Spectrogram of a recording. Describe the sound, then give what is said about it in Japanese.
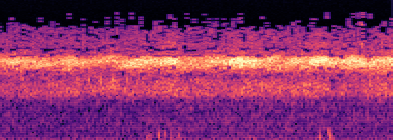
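A dense, continuous chorus of frogs croaking in Japan, heard from a distance, a steady trilling hum with a couple of deeper croaks standing out briefly. “遠方から聞こえてくるカエルの合唱を聞くときくらい、日本の自然という感の深い時はない。”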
